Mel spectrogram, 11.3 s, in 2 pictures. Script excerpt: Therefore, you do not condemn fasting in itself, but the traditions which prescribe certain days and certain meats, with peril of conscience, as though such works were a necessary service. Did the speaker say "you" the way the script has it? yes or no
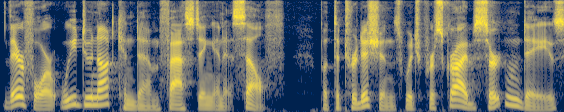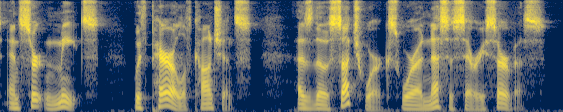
no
